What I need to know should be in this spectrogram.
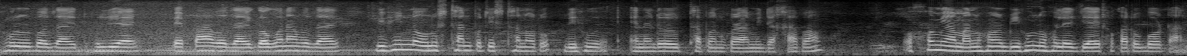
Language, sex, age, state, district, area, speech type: Assamese, male, 60+, Assam, Majuli, urban, spontaneous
